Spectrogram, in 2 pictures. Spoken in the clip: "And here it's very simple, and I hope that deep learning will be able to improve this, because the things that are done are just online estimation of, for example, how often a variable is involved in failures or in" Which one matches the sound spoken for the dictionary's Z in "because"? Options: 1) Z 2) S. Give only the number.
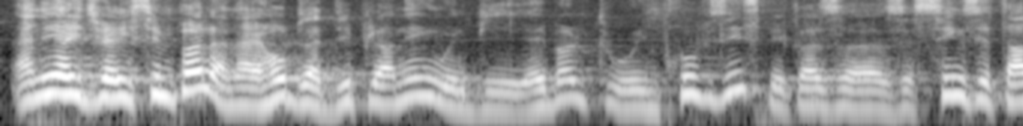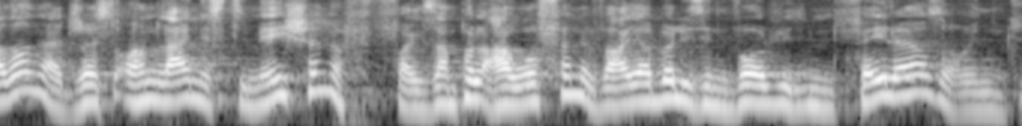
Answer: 1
